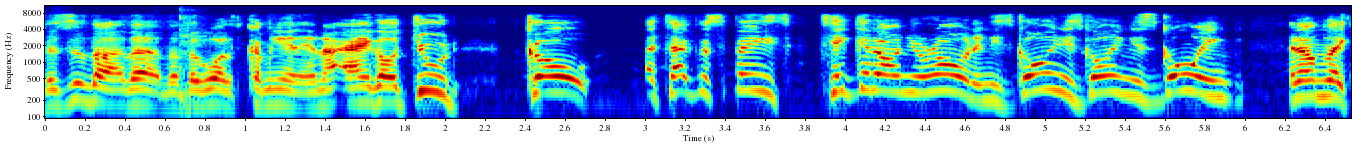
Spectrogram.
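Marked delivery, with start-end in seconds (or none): 1.8-4.7 mock screaming, very high-pitched. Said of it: "I'm screaming at the television".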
